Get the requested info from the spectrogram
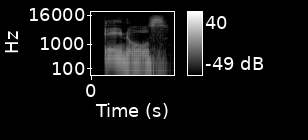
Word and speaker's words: annals: No, Matt Carlson wrote that the album, quote, will go down in the annals. No, I don't know. – The banals of history? – The banals. The annals. How do I pronounce it? – Annals.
